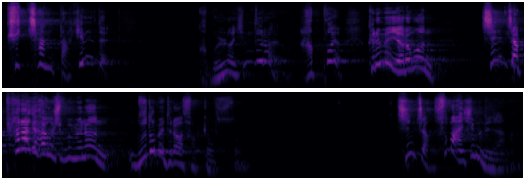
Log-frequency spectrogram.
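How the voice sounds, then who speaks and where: A man preaching a sermon as pastor, switching between loud exclamations and quiet asides. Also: extremely high pitch, huge pitch swings, fairly quick, in a large hall. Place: church sanctuary.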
